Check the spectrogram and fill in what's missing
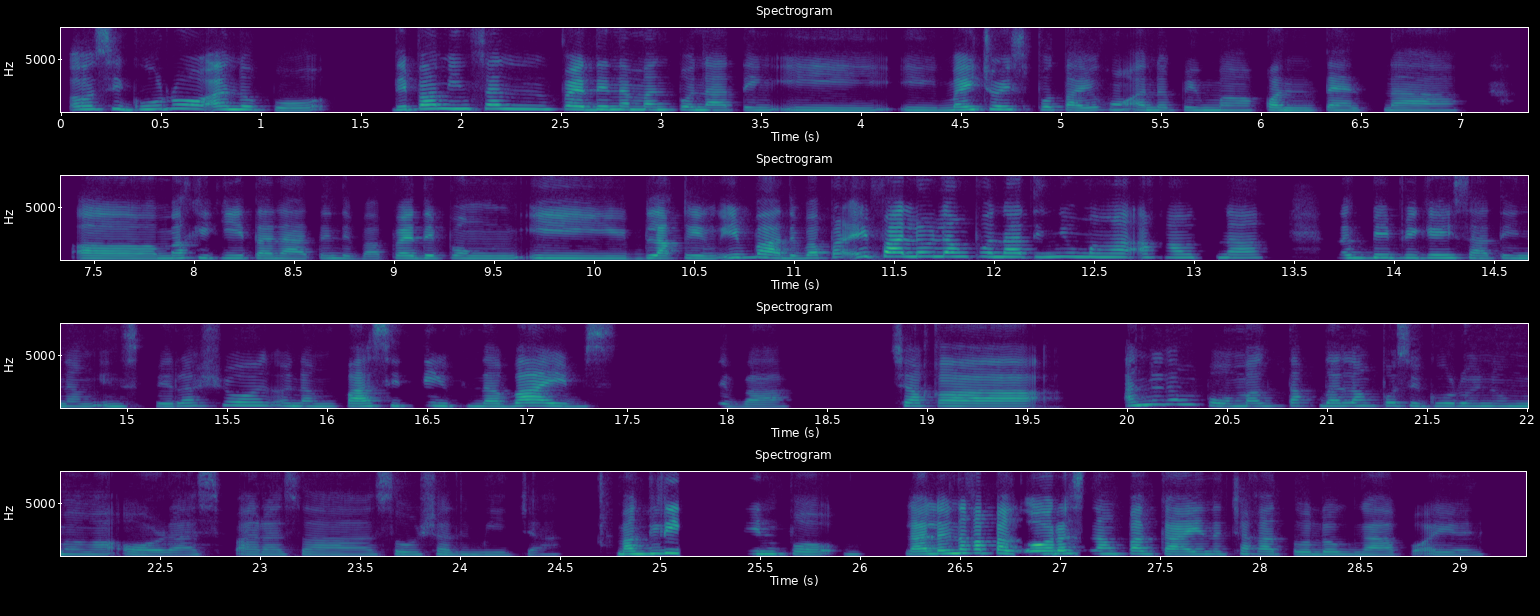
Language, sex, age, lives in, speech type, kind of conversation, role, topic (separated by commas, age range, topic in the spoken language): Filipino, female, 20-24, Philippines, conversation, unstructured, none, Paano nakaaapekto ang social media sa ating pang-araw-araw na buhay?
